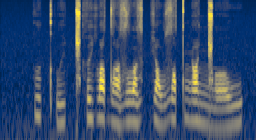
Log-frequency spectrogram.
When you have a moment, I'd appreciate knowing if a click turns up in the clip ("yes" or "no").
yes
